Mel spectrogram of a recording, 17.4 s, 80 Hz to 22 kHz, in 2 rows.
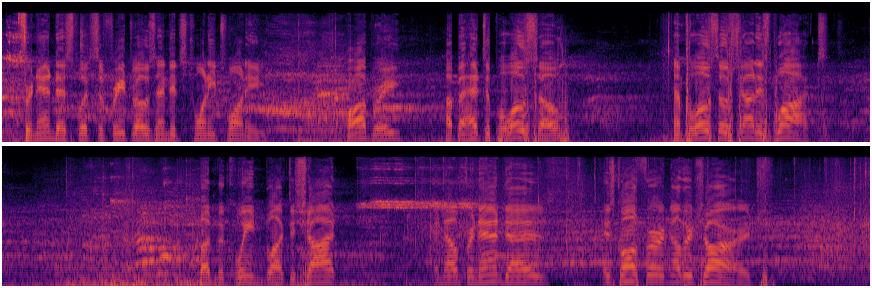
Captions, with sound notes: Fernandez splits the free-throws and it's 20-20. Obrey up ahead to Peloso. And Peloso's shot is blocked. Badhi McQueen blocked the shot. (whistle blows) And now Fernandez is called for another charge.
